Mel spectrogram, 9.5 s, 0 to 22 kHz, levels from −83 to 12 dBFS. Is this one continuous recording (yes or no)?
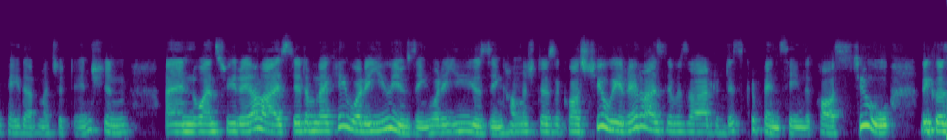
yes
